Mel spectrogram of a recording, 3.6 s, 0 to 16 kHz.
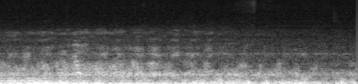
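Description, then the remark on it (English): A Ford F-350 diesel pickup truck engine idles with a deep, steady rumble, a loud low-pitched drone that holds for the full few seconds with a slight rough throb. “It's an F-350 diesel.”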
